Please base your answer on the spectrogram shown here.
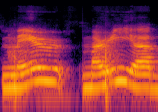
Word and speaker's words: Mary: but it's pronounced as maria but smith but spelled mary what kim said uh but it's pronounced uh maria but spelled mary i don't know it's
